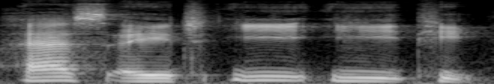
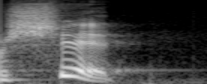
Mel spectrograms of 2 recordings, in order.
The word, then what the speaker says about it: sheet: 那我在新东方在线讲的这门课啊，s h e e t 跟老师读一下 sheet，sheet，哎，这是床单 s h e e t，可不要读成 shit。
